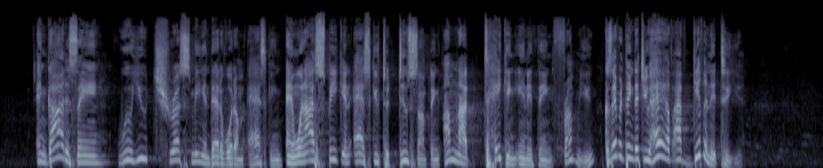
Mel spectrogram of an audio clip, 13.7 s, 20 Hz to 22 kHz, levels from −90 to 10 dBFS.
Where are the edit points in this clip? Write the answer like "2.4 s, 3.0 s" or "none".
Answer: 4.7 s, 9.9 s

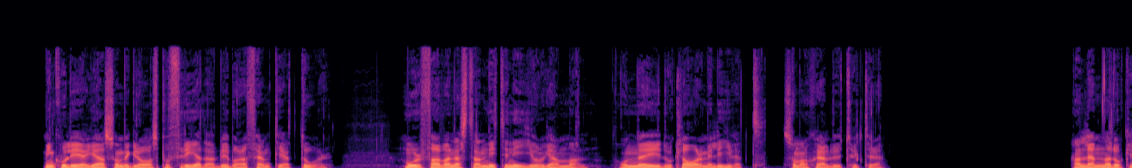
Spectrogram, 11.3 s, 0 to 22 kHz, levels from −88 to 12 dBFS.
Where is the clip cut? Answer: 3.9 s

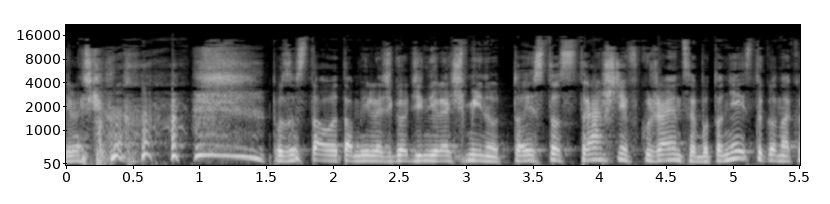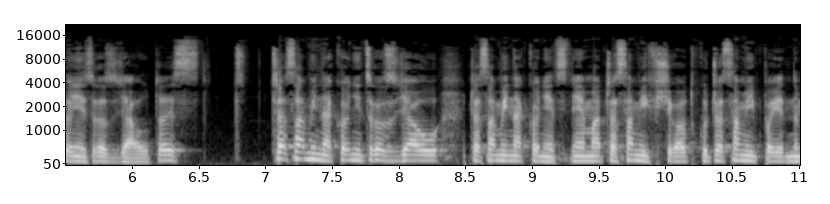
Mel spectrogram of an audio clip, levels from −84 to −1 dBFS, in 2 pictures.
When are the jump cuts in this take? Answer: none

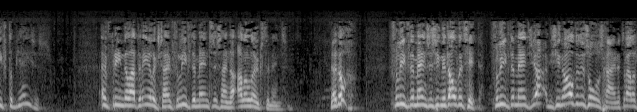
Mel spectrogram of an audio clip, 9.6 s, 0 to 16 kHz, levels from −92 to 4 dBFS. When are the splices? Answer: 7.3 s

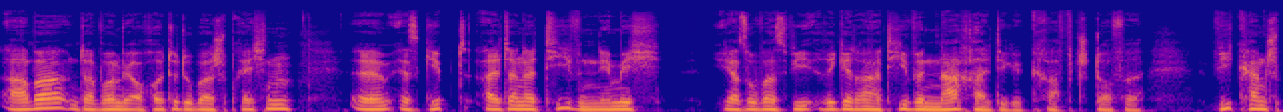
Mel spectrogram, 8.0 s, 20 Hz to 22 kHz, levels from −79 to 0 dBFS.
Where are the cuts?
none

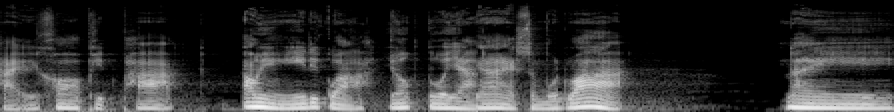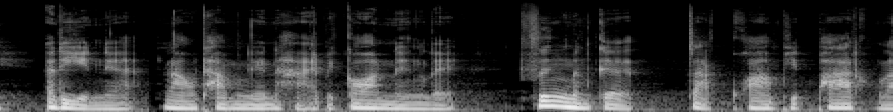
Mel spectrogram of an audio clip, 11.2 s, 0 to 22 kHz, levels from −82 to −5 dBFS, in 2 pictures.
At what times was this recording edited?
3.0 s, 6.5 s

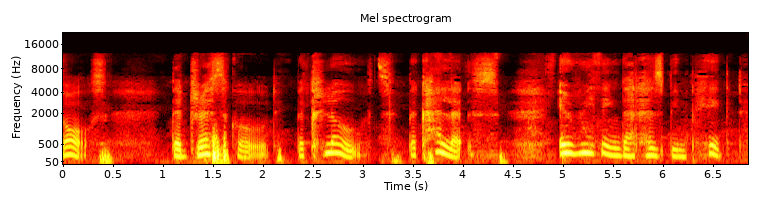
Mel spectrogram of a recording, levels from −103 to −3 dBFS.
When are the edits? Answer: none

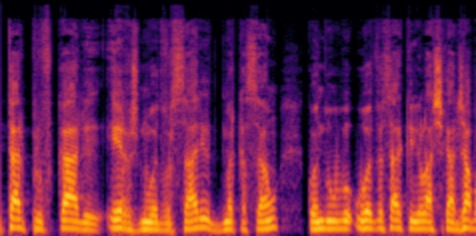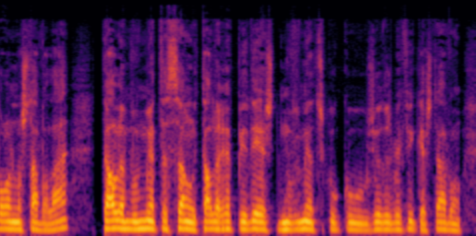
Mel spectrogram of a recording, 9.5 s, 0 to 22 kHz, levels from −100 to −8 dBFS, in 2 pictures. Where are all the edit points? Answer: none

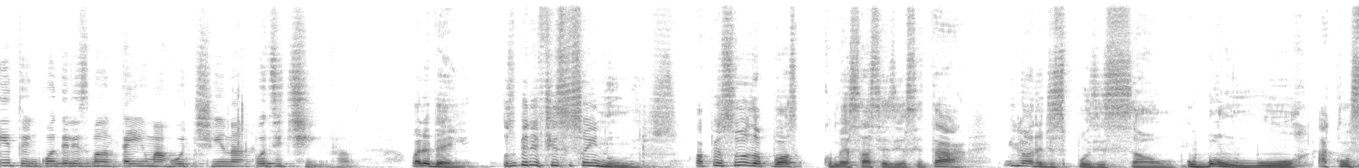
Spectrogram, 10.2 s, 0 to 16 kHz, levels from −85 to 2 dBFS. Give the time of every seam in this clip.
5.2 s, 7.5 s

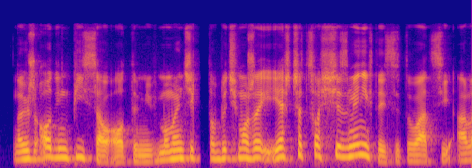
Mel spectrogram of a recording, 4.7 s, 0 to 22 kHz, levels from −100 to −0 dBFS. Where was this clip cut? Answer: 2.0 s

